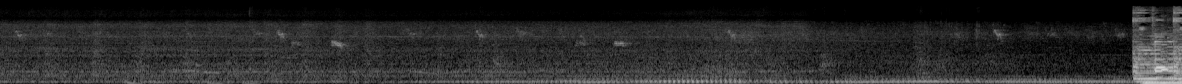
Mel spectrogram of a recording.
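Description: Small birds chirping, short high calls roughly once a second, over a low steady hum of outdoor background. Music comes in suddenly and loudly near the end.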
